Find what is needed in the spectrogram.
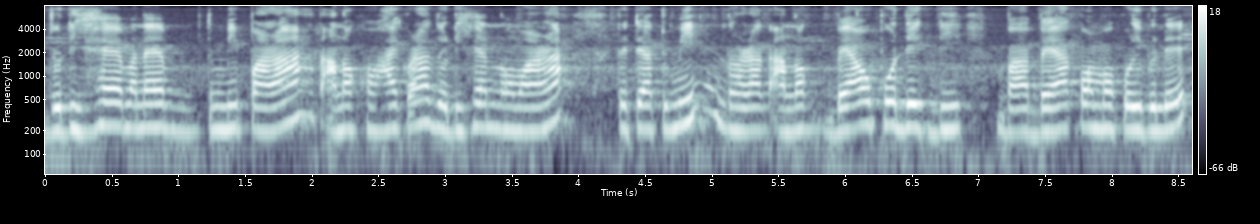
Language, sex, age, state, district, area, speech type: Assamese, female, 45-60, Assam, Golaghat, urban, spontaneous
